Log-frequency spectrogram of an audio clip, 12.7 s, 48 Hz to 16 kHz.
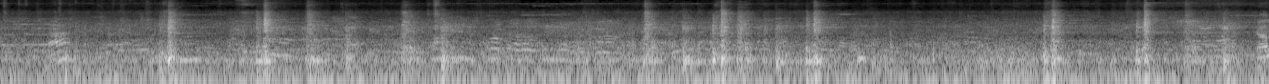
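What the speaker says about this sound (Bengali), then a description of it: "ছেড়ে দিল 13006 অমৃতসর হাওড়া মেল।" The Amritsar–Howrah Mail, train 13006, rolls through a station with steady rumbling and repeated clickety-clack wheel beats. Faint squeals and station background noise run throughout.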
